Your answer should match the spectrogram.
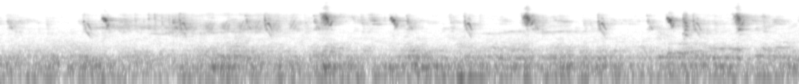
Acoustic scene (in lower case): park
